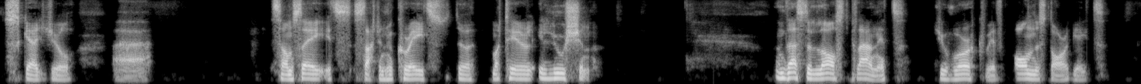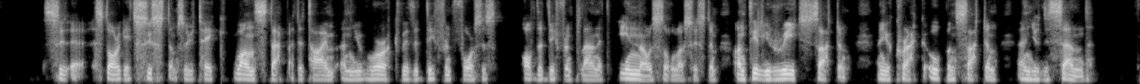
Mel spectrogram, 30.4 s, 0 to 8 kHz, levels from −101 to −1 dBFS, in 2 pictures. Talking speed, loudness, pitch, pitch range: 115 wpm, -22 LUFS, 120 Hz, 115-130 Hz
